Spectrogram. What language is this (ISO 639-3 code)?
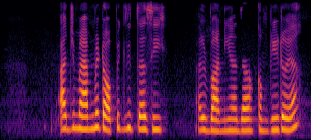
pan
